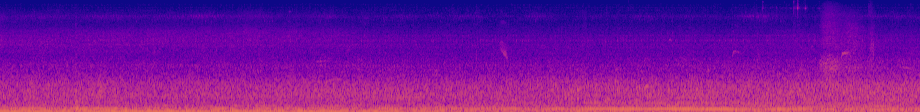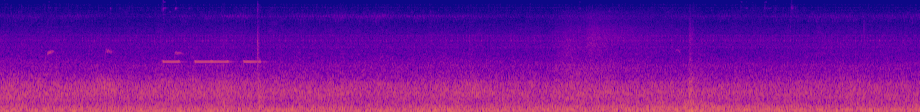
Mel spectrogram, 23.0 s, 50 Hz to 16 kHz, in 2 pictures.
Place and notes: Port Wentworth, GA, USA - Georgia Welcome Center
The parking lot of a Georgia welcome center/rest stop. Cars, trucks, birds, and people can all be heard.
[Tascam Dr-100mkiii, on-board uni mics]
